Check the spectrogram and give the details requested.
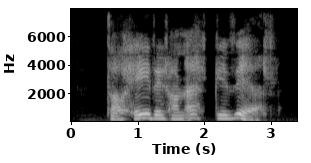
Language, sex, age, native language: Icelandic, female, 7, Icelandic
